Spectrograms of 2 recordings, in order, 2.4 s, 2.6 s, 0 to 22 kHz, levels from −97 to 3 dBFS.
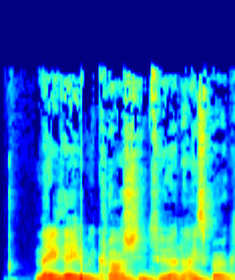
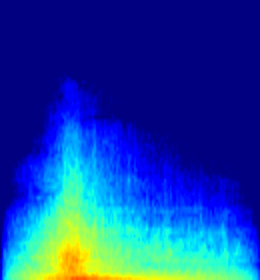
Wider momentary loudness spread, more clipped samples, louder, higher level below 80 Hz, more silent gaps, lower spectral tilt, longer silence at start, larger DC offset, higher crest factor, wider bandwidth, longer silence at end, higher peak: second, 7 LU vs 23 LU; neither; first, -19 LUFS vs -23 LUFS; first, -40 dBFS vs -52 dBFS; neither; about the same, -5.5 dB/octave vs -6 dB/octave; first, 0.35 s vs 0.15 s; neither; about the same, 16 dB vs 20 dB; first, 17 kHz vs 9.8 kHz; second, 0 s vs 0.3 s; first, -2 dBFS vs -6 dBFS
